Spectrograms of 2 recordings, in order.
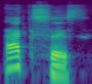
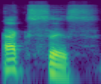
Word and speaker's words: access: to that we have access noun remember if it is noun access you have access to the library then the stress is coming up to down once again access and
